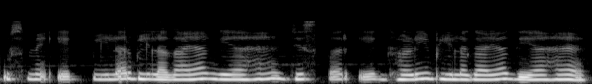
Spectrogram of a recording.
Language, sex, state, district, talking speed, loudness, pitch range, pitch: Hindi, female, Jharkhand, Garhwa, 150 wpm, -12 LUFS, 225-245 Hz, 230 Hz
